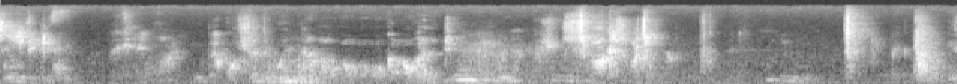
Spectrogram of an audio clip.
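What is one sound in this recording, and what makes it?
A man murmurs and grumbles nearby.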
